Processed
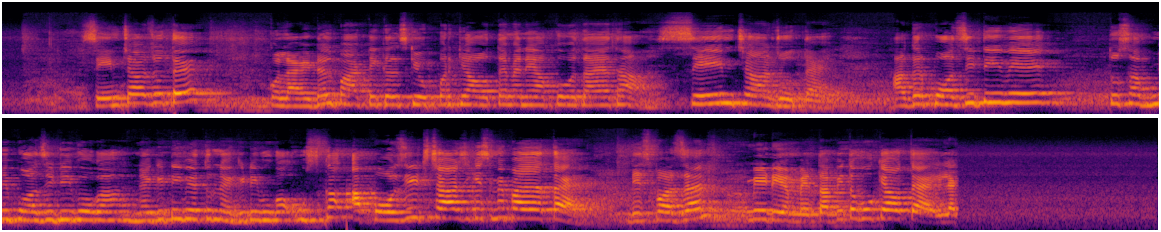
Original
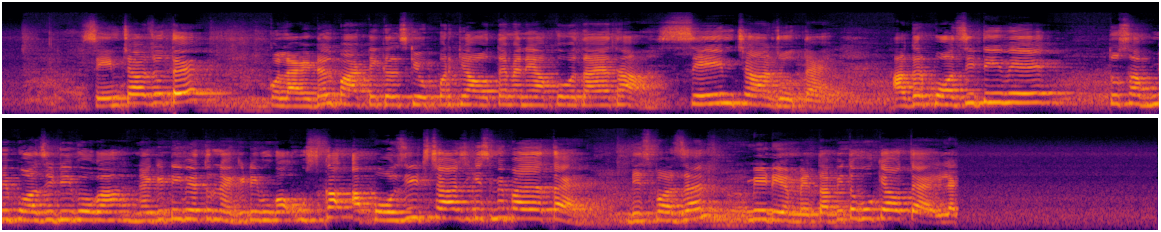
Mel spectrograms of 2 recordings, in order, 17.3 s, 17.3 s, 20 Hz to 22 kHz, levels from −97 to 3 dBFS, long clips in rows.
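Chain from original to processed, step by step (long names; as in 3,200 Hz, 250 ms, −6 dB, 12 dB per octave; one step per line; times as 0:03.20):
parametric band 1,500 Hz −12 dB 2 octaves, from 0:11.27 210 Hz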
